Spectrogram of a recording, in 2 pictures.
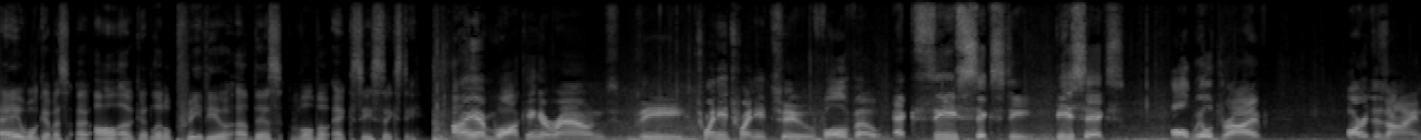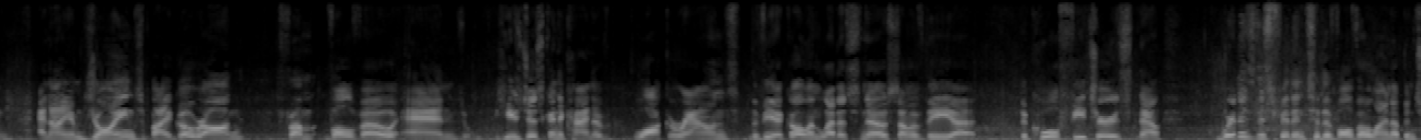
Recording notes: Takes you along for a live test drive of the XC60.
